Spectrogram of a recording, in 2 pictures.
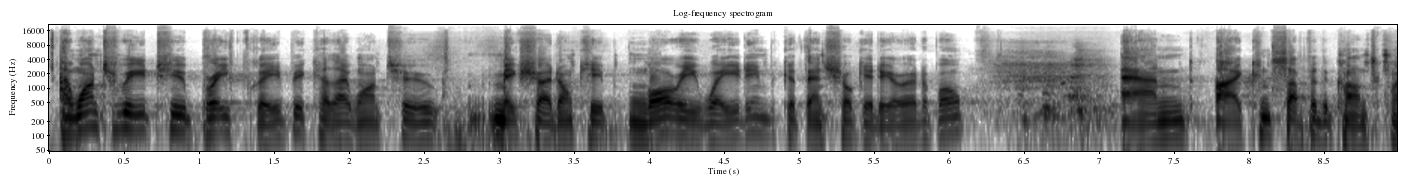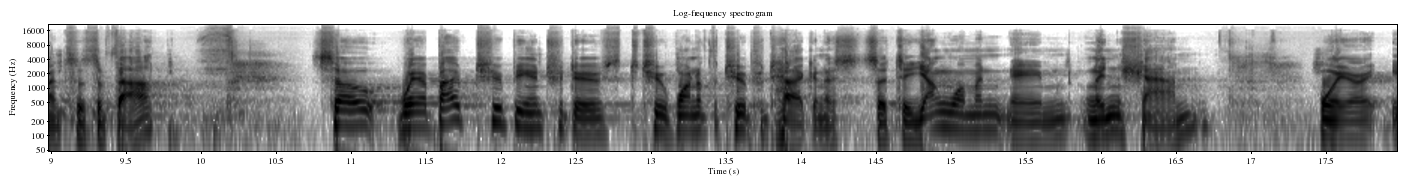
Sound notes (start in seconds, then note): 6.3 laughter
